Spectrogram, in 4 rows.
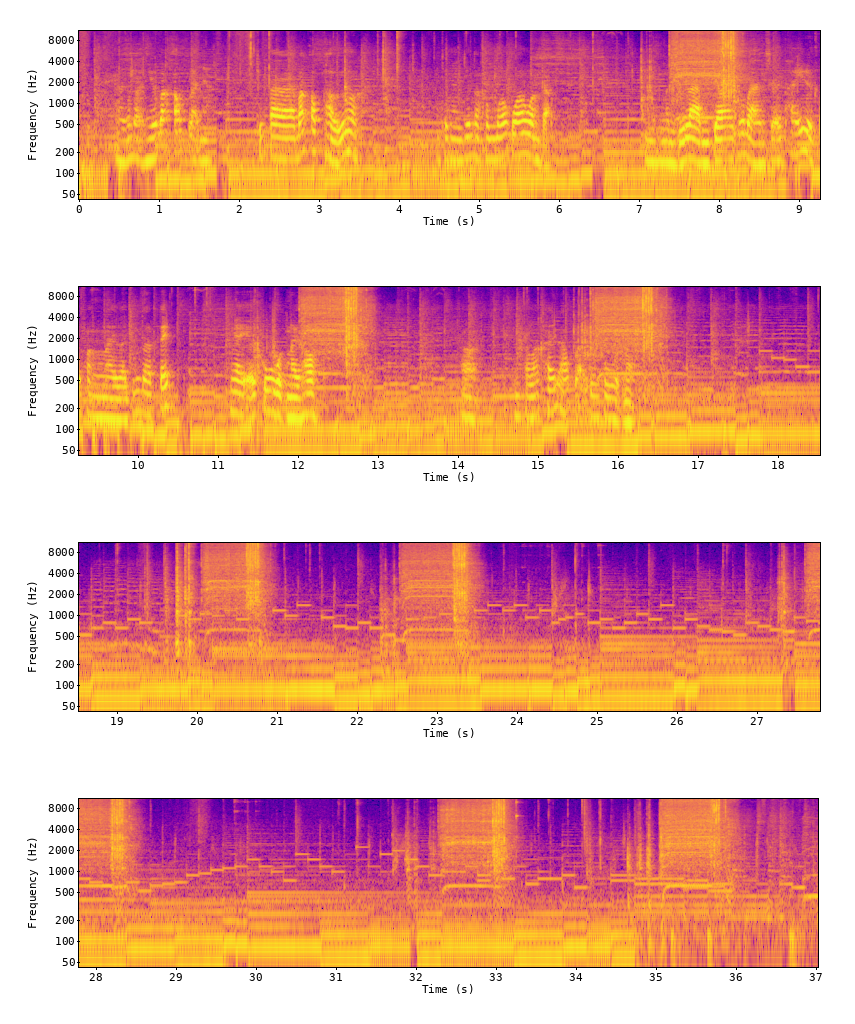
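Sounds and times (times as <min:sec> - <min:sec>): background music with bass line: 0:00.0 - 0:37.0
electric screwdriver running: 0:07.4 - 0:08.4, 0:12.0 - 0:13.0, 0:15.5 - 0:16.8, 0:19.9 - 0:21.1, 0:22.5 - 0:23.7, 0:27.5 - 0:28.6, 0:32.2 - 0:33.4, 0:35.0 - 0:36.1.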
